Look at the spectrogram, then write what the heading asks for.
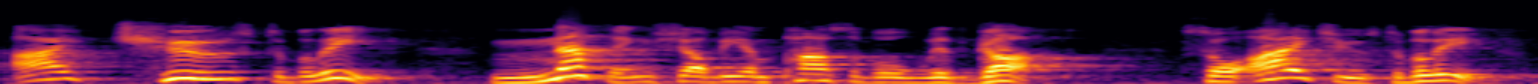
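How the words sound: It is spoken with strong feeling and conviction. The speaker calls it right. "if you're testifying and you're under the anointing, you should testify"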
